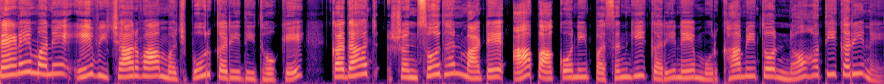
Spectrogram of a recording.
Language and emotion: Gujarati, neutral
